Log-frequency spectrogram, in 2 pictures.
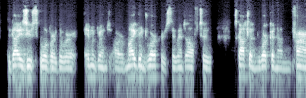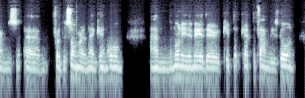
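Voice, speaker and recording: Music plays in the background as a man with an Irish accent talks at a moderate pace. His intonation stays monotone and flat. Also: medium pitch for a man. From Ireland, County Meath. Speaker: singer in vocal harmony group. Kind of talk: casual interview.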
